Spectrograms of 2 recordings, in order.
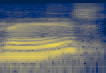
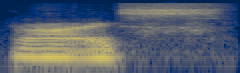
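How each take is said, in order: First: The word is said like 'raise'. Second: The word is said like 'rise'. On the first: The speaker calls it right. "membacanya raise" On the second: The speaker calls it wrong. "bukan rise"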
